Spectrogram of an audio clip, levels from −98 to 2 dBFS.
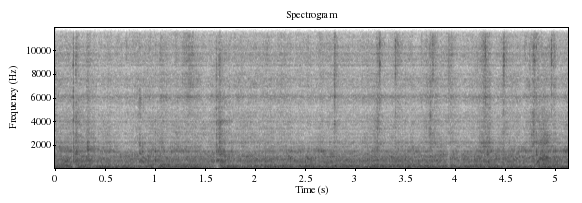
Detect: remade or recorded remade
